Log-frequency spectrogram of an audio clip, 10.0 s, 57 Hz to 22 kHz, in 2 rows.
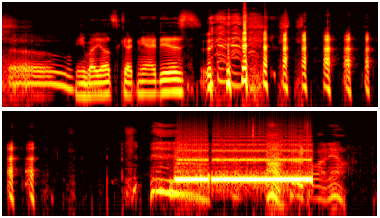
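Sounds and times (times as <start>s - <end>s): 
speech: 0.1s - 4.4s
people laughing: 2.7s - 5.7s
electronic phone ringing tone from a call being placed: 7.2s - 9.2s.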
